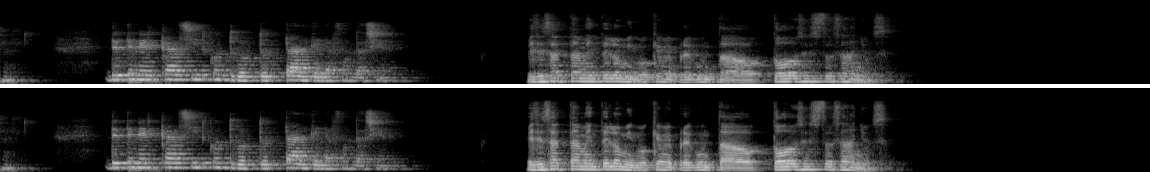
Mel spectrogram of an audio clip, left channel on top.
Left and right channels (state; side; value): normal; both; correlation 0.65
